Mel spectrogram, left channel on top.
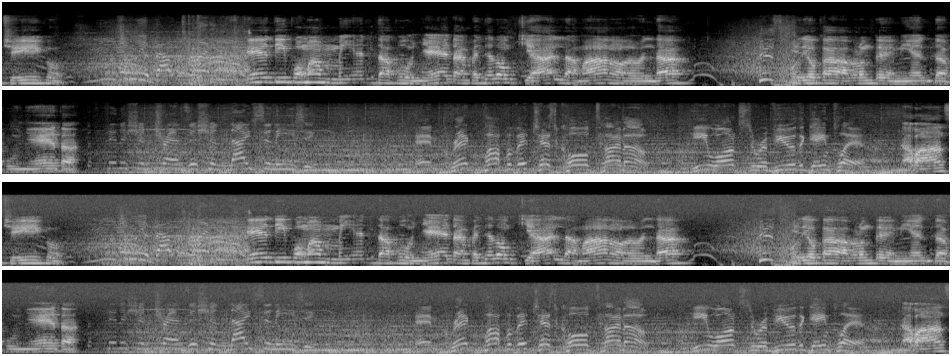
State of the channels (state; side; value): noise; right; hiss, 12 dB below the sound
